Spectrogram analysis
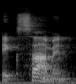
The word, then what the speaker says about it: examen: And then comes examen. It ends in n or n. So the one before the last one is sa, which is examen.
